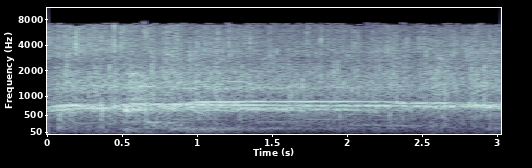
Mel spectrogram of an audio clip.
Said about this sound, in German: Und deswegen auch noch einen kräftigen Applaus.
